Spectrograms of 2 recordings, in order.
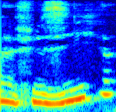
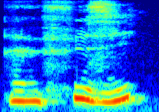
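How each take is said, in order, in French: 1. Le mot finit par une consonne prononcée. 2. Le mot finit par une voyelle ; le L est muet. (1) "et non pas" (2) "I L se prononce I"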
